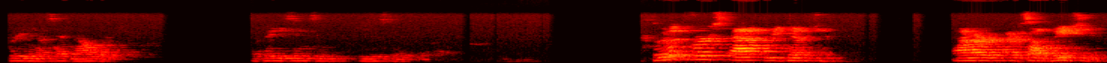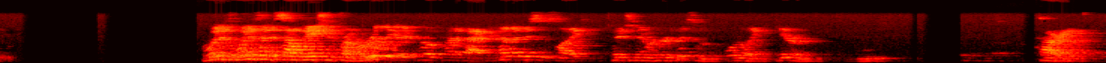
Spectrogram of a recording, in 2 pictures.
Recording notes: POOR AUDIO QUALITY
